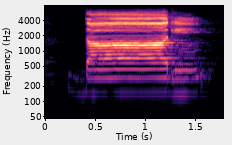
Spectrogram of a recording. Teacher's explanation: دال جس جگہ سے دال نکلتا ہے یعنی دال کا جو مخرج ہے وہ یہی ہے جو تا کا مخرج تھا، تا اور دال ایک ہی جگہ سے نکلتا ہے، یعنی زبان کی نوک اور ثنایا علیہ کی جڑ، زبان کی نوک اور ثنایا علیہ کی جڑ سے دال ادا ہوتا ہے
